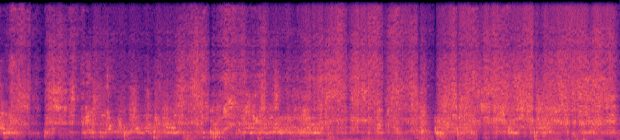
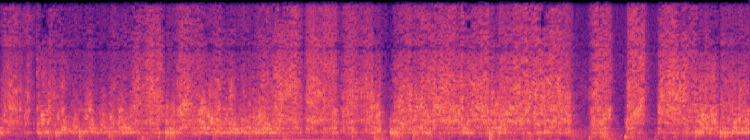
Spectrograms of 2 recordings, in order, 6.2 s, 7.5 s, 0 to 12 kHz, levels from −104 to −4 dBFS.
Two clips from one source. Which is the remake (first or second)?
first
